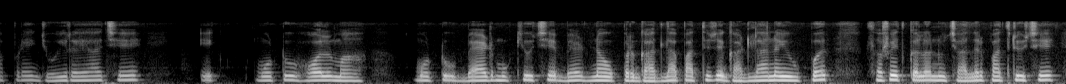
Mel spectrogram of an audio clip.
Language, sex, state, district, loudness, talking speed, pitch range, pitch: Gujarati, female, Gujarat, Valsad, -16 LUFS, 140 wpm, 175-195 Hz, 190 Hz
